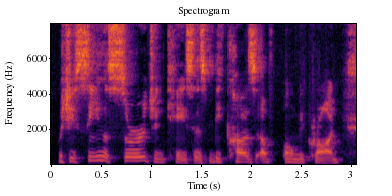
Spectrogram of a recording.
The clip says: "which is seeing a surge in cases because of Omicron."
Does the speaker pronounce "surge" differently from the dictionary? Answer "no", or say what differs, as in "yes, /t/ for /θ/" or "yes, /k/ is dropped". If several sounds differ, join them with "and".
no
